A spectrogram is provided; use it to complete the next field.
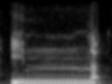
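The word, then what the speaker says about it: إنَّ: Nah, di situ ada inna, nun mati, nun gunnah. Apabila ada huruf nun di atasnya terdapat tasydid, maka agak ditekan bacaannya sekitar 2-3 harokat. Inna, bukan ina, tapi inna agak ditahan.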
